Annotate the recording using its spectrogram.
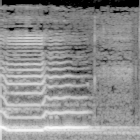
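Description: A woman's voice singing long held notes, gliding down from one note to the next, then fading away about one and a half seconds in.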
